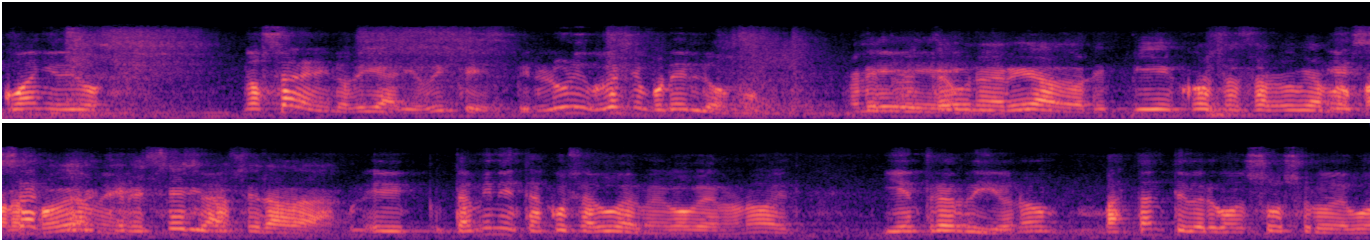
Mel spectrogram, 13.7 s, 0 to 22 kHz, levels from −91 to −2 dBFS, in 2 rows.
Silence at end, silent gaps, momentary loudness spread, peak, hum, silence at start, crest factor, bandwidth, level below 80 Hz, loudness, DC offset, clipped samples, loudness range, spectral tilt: 0 s; none; 9 LU; -10 dBFS; none; 0 s; 20 dB; 9.8 kHz; -64 dBFS; -30 LUFS; under 0.1%; under 0.1%; 4 LU; -4 dB/octave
